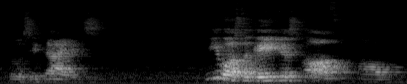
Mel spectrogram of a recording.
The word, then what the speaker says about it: Thucydides: Next, Thucydides, some pronounce Thucydides.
